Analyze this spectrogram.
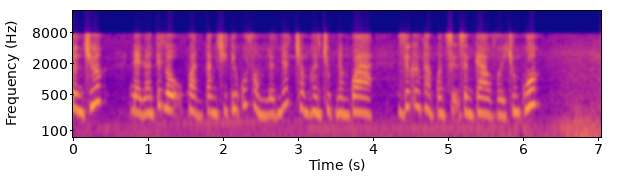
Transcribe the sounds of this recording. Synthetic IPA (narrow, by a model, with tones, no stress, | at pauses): t̪wə˨˩nt͡ɕɨ˦˥ək̚ | ɗaː˨˩jlwaː˧nt̪i˦˥t̚lo̰˧˨xwaː˧˩nt̪a˧ŋt͡ɕi˧t̪i˧˩əwku˦˥k̚fa˨˩wŋ͡mləː˨˦nɲə˦˥t̚t͡ɕɔ˧wŋ͡mɦəː˧nt͡ɕʊ˨˩k͡p̚na˧mkwaː˧ | zɨ̰˧˥əka˧ŋt̪ʰa˧˩ŋkwə˧nsɨ̰˧˨zə˧nkaː˧wvəː˨˦jt͡ɕʊ˧ŋ͡mku˦˥ək̚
